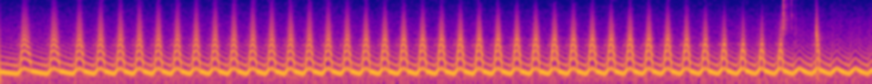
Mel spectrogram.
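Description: MFOS Noise Toaster DIY analog synthesizer playing one buzzy tone whose pitch is swept up and down by its LFO in a fast, even warble. The warble speeds up to about six sweeps a second. A sharp click comes near the end.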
